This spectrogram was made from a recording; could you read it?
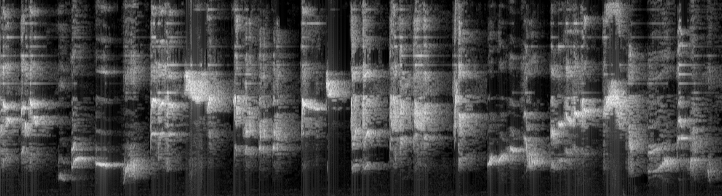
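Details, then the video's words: Orange-headed thrush singing on while bathing, a rich, varied run of high whistled and chattering phrases, some sliding up or down, delivered in rapid bursts with almost no pause. "Anis Kembang || Sambil Menyelam Tetap Lanjut Bunyi"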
